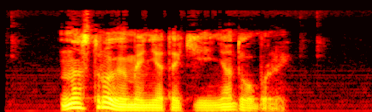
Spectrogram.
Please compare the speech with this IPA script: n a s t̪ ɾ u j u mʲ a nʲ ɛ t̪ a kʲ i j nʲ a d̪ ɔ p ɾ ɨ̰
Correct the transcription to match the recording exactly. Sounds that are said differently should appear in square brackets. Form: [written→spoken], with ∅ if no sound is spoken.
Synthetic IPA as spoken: n a s t̪ ɾ [u→ɔ] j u mʲ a nʲ ɛ t̪ a kʲ i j nʲ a d̪ ɔ [p→b] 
